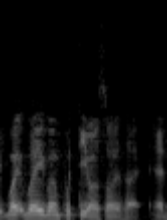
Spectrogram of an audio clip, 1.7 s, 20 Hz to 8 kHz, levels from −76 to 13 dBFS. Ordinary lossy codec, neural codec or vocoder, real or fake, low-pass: MP3, 32 kbps; none; real; 7.2 kHz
